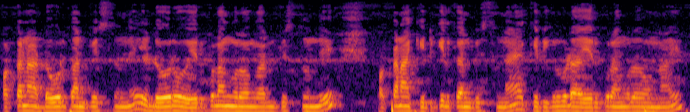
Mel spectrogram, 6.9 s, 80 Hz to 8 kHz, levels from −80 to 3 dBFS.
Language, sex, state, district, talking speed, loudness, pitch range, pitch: Telugu, male, Telangana, Mahabubabad, 150 wpm, -17 LUFS, 115-120 Hz, 115 Hz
